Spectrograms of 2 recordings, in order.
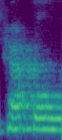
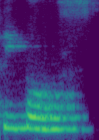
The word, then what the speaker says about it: tepal: Now, in England, I think it's pronounced teple, but here we say tepals.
